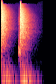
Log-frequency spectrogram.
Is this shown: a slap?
yes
